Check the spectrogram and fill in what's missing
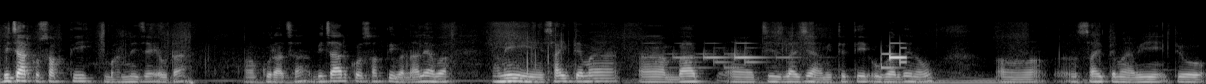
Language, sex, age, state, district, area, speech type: Nepali, male, 45-60, West Bengal, Jalpaiguri, rural, spontaneous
